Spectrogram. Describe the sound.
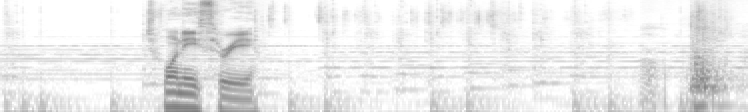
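A handful of twelve six-sided dice clatters and tumbles across a tabletop in a quick run of sharp, overlapping clicks, rolled for damage in a tabletop game, while a voice briefly exclaims partway through.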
